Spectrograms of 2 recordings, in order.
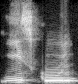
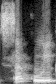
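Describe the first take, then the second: First: A vowel is added before the initial s. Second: A vowel is inserted between s and k. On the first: "कर बैठते हैं" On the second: "कर बैठते हैं"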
